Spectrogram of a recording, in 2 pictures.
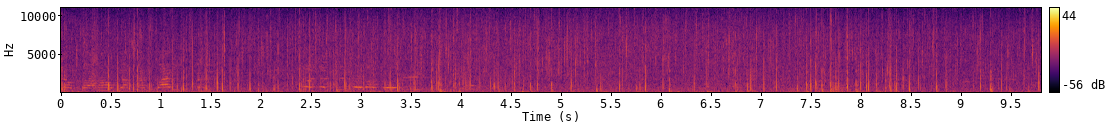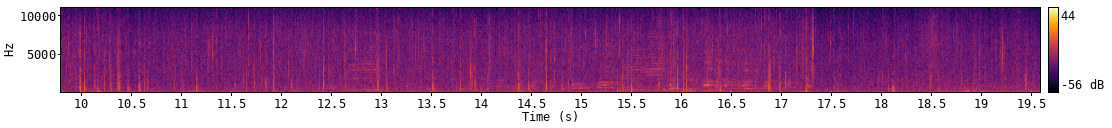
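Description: A steady, dense crackling patter that runs throughout, with faint voices briefly near the start, again a few seconds in and again a little before the end.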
